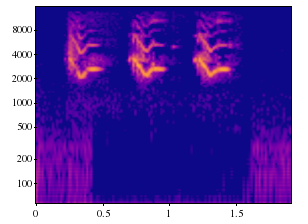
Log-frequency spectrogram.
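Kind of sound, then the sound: bird, bird chirping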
